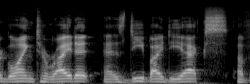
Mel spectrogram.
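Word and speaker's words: d/dx: We pronounce it d by dx.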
